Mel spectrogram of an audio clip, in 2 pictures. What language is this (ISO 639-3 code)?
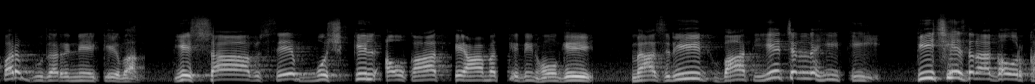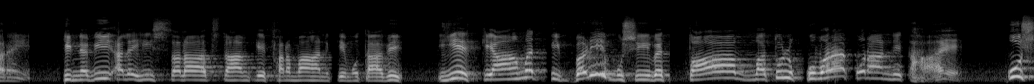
heb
